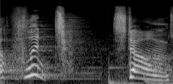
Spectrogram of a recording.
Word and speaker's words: Flintstones: No, apparently it's the Flintstones with the hard T.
